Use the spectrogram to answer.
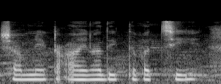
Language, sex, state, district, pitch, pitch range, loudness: Bengali, female, West Bengal, Cooch Behar, 225 Hz, 220-225 Hz, -13 LUFS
